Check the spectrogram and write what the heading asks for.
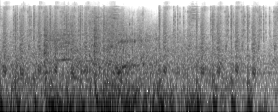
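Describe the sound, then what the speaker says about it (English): Auto crossbow firing in the video game Nuclear Throne, a dense rapid volley of shots mixed with game sounds, loud and continuous throughout. "I may be firing my auto crossbow a bit too much"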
